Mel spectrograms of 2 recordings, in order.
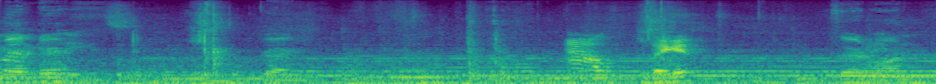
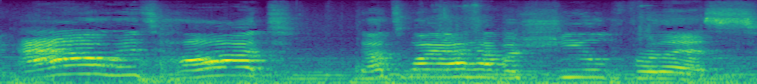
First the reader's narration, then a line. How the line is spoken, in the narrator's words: it burns like the armor gets white hot all of a sudden, and you hear just a scream like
